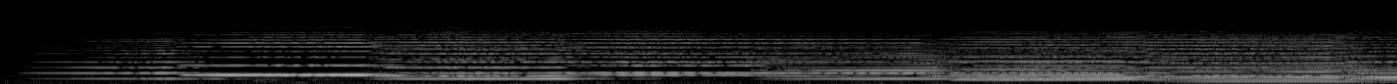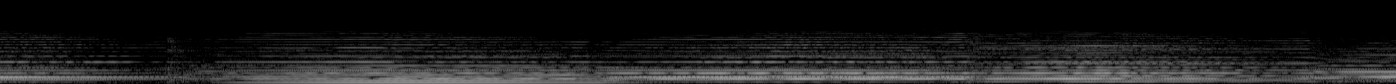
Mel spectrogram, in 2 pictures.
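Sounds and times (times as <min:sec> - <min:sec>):
string quartet in A minor: 0:00.4 - 0:27.9.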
